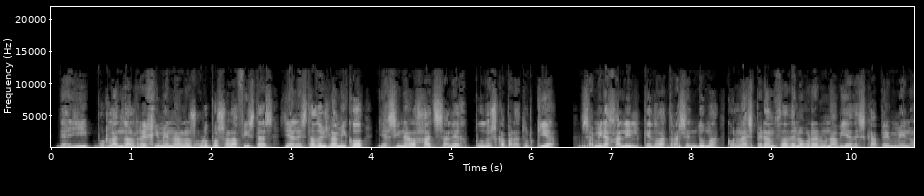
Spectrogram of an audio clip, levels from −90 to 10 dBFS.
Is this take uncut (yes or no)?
yes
